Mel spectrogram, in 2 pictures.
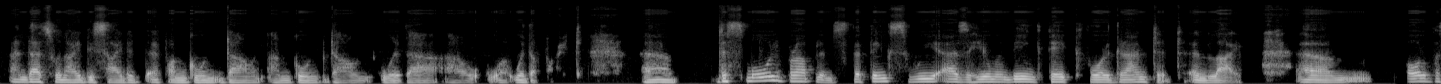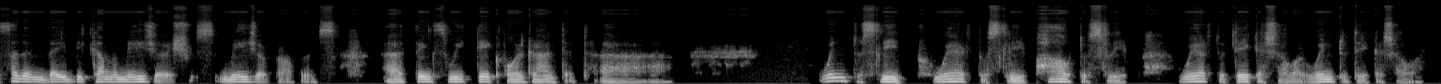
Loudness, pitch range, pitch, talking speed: -23 LUFS, 95-120 Hz, 110 Hz, 150 wpm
